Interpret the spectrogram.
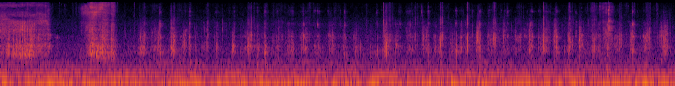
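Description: A person biting into a chicken and green-onion skewer and chewing it: two louder bites in the first two seconds, then chewing with many small clicks, and one more louder sound near the end.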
